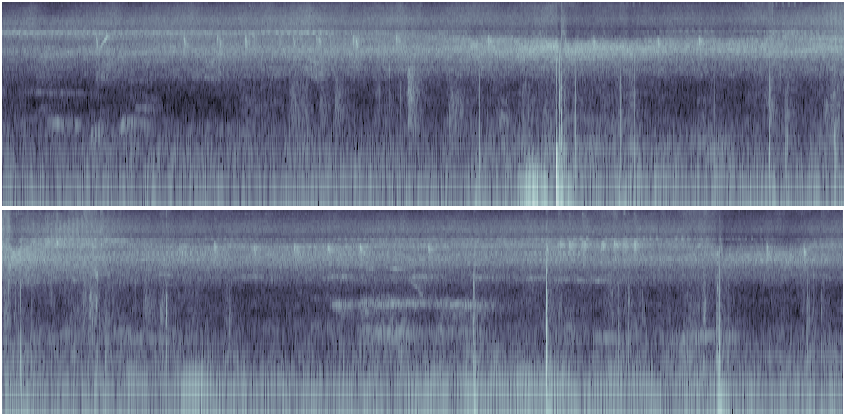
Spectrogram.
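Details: Gareng pung cicada calling in a steady, high, hissing drone that holds through the whole stretch, with scattered clicks, footsteps and rustling handling noises beneath it.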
